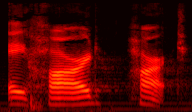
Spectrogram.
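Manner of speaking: ordinary talk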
